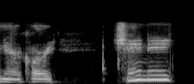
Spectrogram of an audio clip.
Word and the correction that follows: Cheyenne: Kid, if that sounds right. – The Cheyenne Kid? – Cheyenne, that's it. See, I don't even know this guy. Yes, Cheyenne, Cheyenne.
